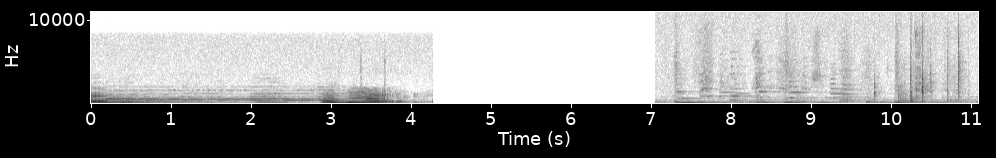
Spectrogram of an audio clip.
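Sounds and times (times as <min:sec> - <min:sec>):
man's low wavering cry: 0:02.0 - 0:03.8.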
